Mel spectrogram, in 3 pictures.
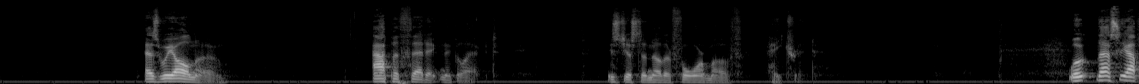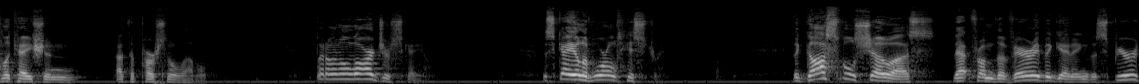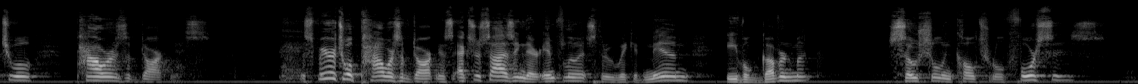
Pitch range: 120-175 Hz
